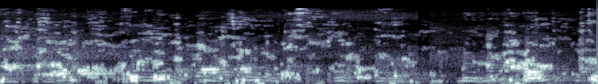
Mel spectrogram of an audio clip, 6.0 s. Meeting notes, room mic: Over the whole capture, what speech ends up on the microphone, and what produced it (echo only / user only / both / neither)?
echo only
